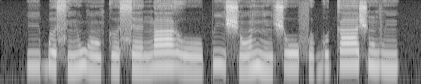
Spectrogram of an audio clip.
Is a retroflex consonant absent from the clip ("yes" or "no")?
yes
